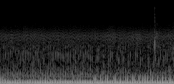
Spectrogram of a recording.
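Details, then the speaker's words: Rode NTG mic powered over USB Type-C with analog output cable: steady low hum and faint buzz with no voice; electrical noise suspected from higher-amp USB-C power, before ground loop isolator is tried. "the the USB type-c at the higher amps brings more noise and this is clearly what I see"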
